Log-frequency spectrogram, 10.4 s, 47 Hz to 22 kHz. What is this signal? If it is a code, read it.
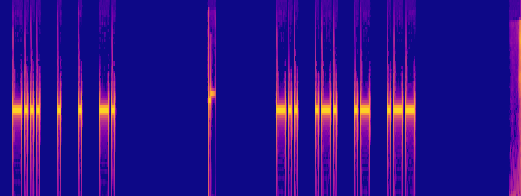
Morse code, heard as a keyed tone, about 20 wpm, spaced as for 14 wpm, 700 Hz. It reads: BEEN DRAW
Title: 2x Character Spacing - Top 300 Words - 20wpm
